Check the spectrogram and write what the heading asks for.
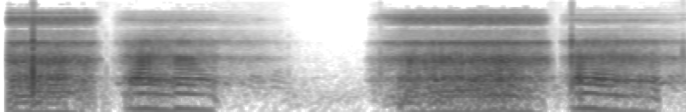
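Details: Very loud, heavy snoring from a person: rough snoring on each breath, with rattling on the breath in and a short silent pause between cycles.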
